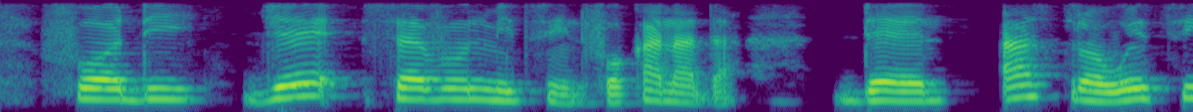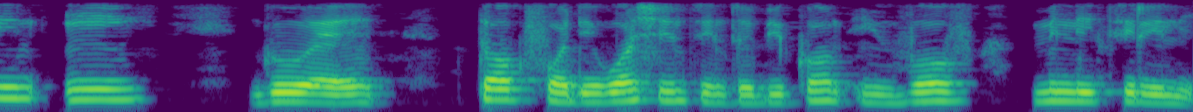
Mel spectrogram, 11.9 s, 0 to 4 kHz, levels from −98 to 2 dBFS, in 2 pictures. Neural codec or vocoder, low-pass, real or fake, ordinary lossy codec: none; 3.6 kHz; real; none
